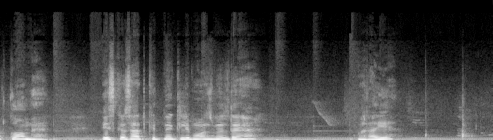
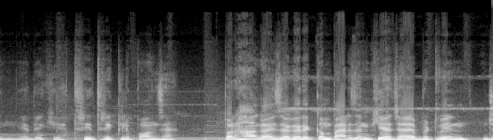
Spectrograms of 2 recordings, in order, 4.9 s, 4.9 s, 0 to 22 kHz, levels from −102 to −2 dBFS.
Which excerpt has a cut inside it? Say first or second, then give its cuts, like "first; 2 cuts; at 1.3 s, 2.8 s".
second; 1 cut; at 2.0 s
